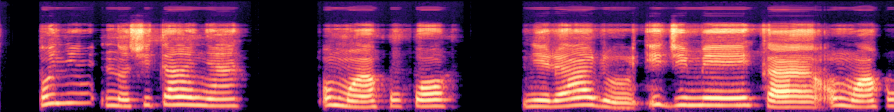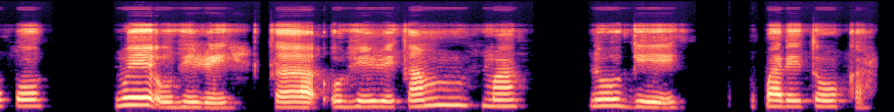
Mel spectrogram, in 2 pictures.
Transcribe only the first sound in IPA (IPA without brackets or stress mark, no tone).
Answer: o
